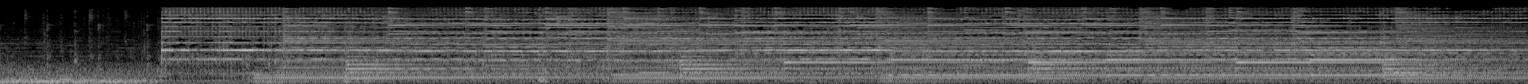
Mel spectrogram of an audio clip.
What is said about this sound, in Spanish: las campanas resuenan.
